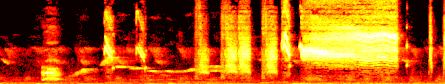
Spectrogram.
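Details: Streaked weaver singing: scattered chirps, a thin drawn-out whistle, quick clicks, then a loud hissing buzzy trill of about a second before a few final ticks.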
